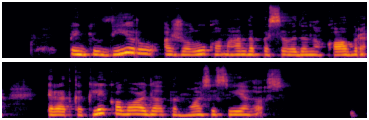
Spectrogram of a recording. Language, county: Lithuanian, Vilnius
